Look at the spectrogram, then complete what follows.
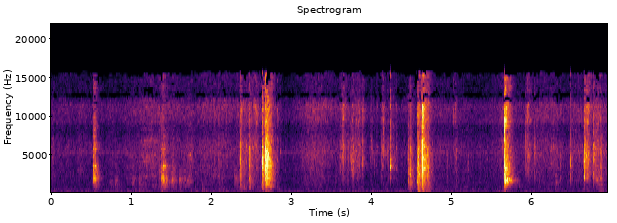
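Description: Hands handling small objects: five separate sharp clicks and knocks, spaced irregularly, over a low steady hum.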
